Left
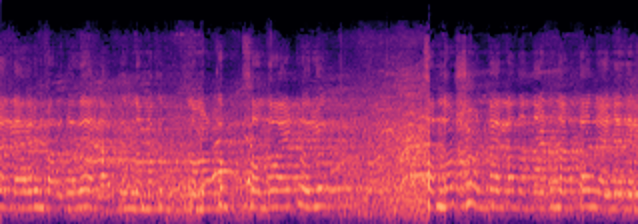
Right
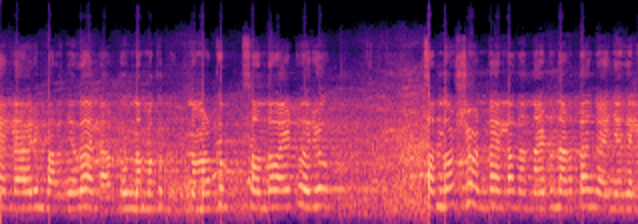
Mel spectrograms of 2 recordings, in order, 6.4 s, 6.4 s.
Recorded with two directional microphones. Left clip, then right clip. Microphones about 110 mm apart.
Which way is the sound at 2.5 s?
35° right (ahead or behind).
